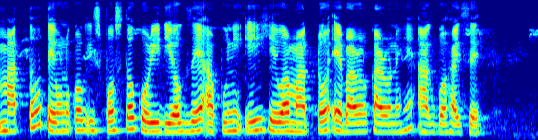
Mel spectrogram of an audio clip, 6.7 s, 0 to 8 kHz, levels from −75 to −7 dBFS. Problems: constant background noise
